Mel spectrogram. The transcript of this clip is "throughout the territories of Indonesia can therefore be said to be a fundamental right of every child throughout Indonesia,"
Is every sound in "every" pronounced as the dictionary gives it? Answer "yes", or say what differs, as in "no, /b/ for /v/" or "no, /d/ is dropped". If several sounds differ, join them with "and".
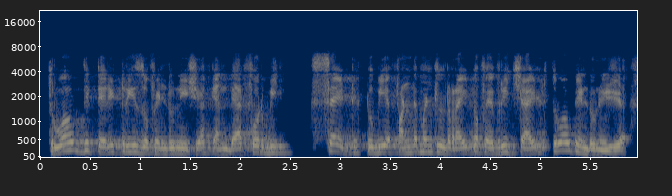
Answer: yes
